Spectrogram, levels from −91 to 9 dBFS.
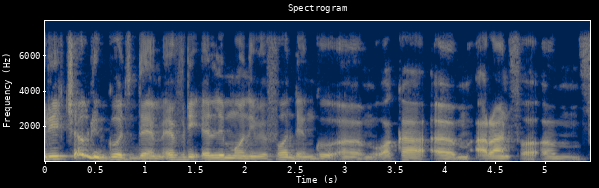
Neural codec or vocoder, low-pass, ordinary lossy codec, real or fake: none; 7.2 kHz; none; real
